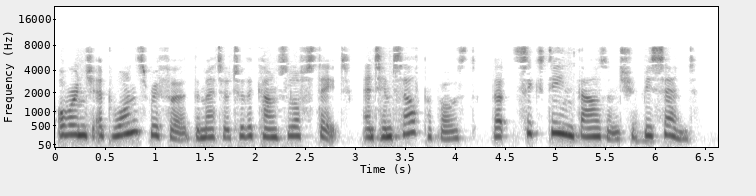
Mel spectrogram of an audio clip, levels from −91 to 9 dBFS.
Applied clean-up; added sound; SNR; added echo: none; none; none; none.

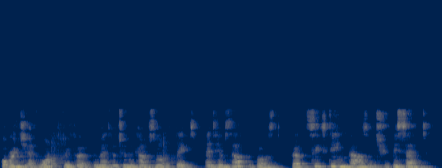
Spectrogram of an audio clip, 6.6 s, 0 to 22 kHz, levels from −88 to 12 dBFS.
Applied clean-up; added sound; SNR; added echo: neural mask model DeepFilterNet 3.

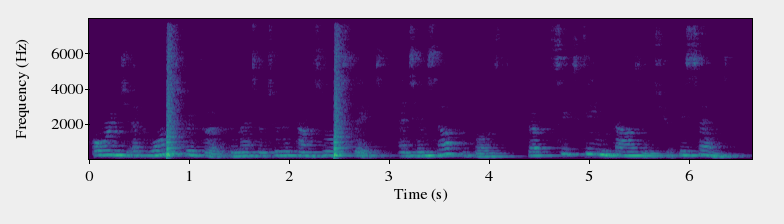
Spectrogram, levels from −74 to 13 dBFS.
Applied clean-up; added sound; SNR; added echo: none; Snare drum; 0 dB; reverberation time 0.6 s.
